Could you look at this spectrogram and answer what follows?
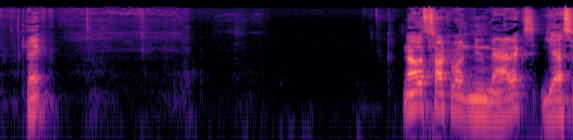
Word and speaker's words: pneumatics: now let's talk about pneumatics yes it starts with a p the p is silent it's a lot like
